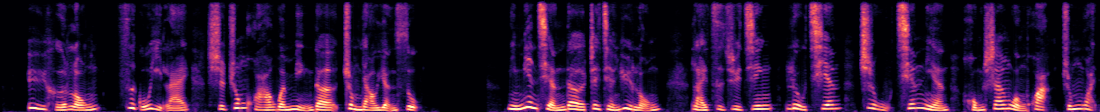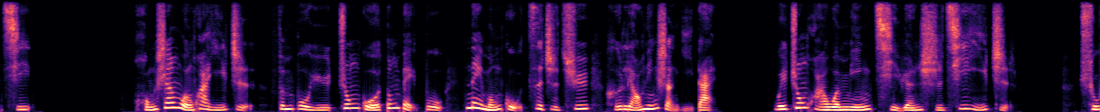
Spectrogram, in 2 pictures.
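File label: Mandarin, audio guide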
